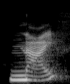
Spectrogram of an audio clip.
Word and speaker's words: knife: The I is long, the E is silent. Let's sound this out. Knife.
